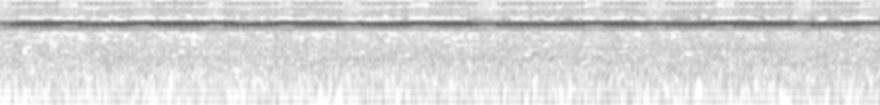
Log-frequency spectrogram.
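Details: Insect, likely a cricket, giving a continuous shrill high-pitched trill that runs unbroken at an even level throughout, with no other clear sounds.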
